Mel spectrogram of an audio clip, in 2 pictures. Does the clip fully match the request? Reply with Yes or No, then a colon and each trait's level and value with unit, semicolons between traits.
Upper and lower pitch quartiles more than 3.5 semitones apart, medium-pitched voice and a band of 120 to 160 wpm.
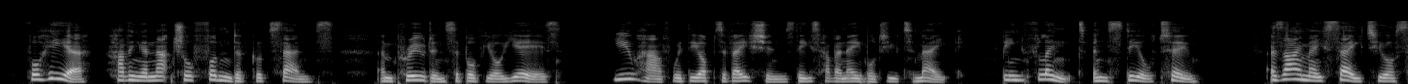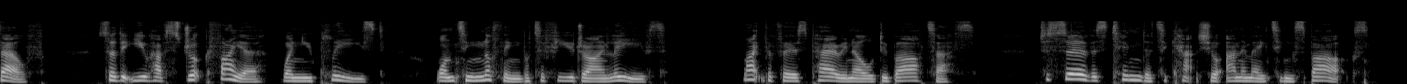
Yes: average, 5.0 semitones; medium, 155 Hz; average, 145 wpm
